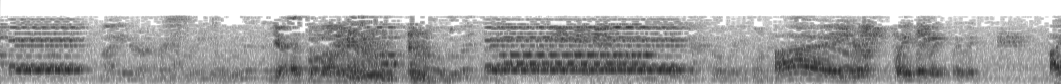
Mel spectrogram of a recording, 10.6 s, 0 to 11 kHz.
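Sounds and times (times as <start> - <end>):
telephone ringing with incoming call: 0.0 - 1.1, 4.8 - 7.1
voices: 0.8 - 10.5
speech: 2.7 - 4.5.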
